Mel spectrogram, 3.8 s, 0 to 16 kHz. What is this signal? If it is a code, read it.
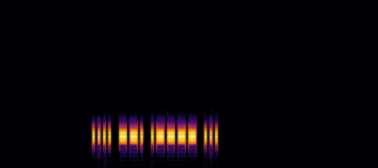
Morse code, heard as a keyed tone, about 46 wpm, 700 Hz. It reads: HG1S
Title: DXCC-100 Call Signs - 4 Characters - Repeated 2x - 45wpm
